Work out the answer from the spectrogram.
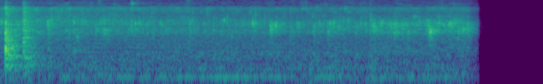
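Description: Stuffed okra sizzling as it fries in oil in an aluminium kadhai, with a metal spatula clinking against the pan at the start and a few light scrapes and ticks as it is stirred. The sound cuts off suddenly near the end.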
